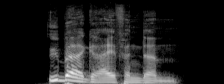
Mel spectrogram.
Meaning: strong dative masculine/neuter singular of übergreifend
- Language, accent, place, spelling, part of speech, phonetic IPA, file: German, Germany, Berlin, übergreifendem, adjective, [ˈyːbɐˌɡʁaɪ̯fn̩dəm], De-übergreifendem.ogg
